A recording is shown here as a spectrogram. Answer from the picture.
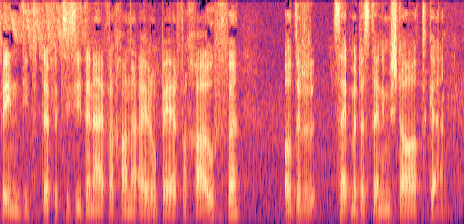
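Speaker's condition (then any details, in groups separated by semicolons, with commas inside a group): No condition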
